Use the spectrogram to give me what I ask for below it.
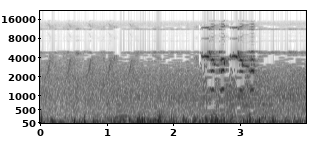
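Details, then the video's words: Loud Blue Jay calling in the background while a male Hairy Woodpecker is present: one harsh, noisy squawk lasting under a second, midway through, over constant low rumbling noise. "a Loud Bluejay in the background"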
